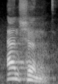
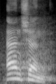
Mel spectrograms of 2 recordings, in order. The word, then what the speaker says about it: ancient: قال لك كمان إذا جاء بعدها إي أو آي أو واي زائد حرف متحرك من الفاولز تنطق شه. مثال ancient، ancient قديم، سي بعدها اي وبعدها حرف متحرك.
